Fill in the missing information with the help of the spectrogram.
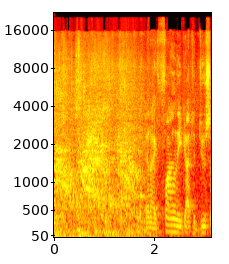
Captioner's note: zombie groaning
